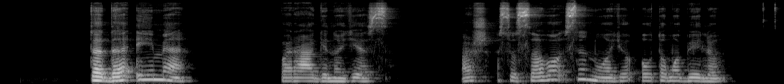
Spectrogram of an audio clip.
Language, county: Lithuanian, Alytus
